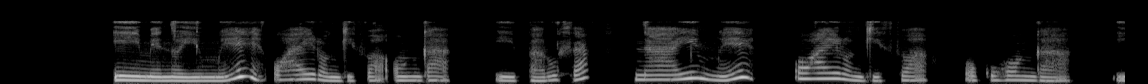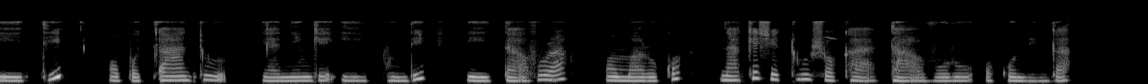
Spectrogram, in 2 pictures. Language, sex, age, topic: Oshiwambo, female, 25-35, finance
